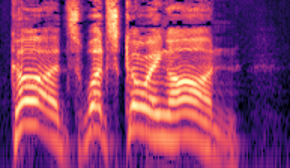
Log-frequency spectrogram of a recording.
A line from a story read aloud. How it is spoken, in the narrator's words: Xavier, my brother, I had feared dead, shouted from behind me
